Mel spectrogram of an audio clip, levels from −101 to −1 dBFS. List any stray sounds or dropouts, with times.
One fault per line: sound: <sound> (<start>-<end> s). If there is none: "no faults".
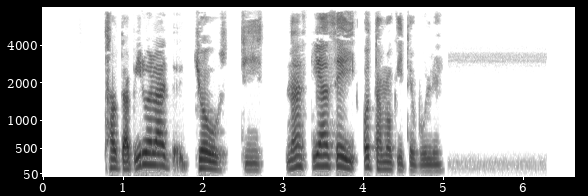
no faults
